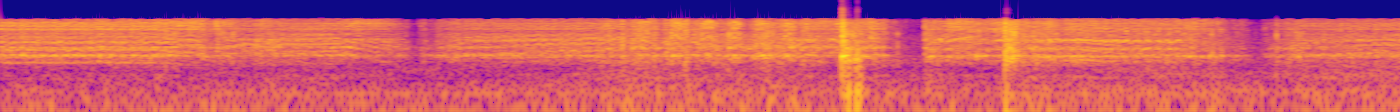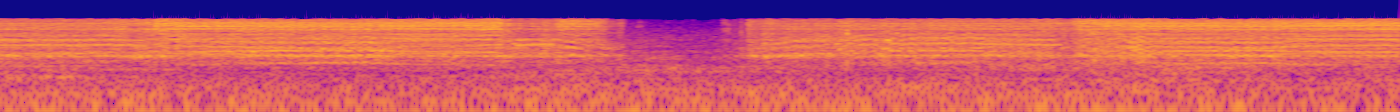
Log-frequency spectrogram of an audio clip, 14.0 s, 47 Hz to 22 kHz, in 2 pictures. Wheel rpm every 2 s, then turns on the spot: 140, 130, 150, 130, 140, 90, 160.
none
